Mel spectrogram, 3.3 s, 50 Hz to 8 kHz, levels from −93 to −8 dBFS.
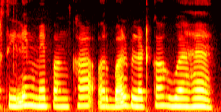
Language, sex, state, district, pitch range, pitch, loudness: Hindi, female, Jharkhand, Garhwa, 205-225 Hz, 215 Hz, -15 LUFS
